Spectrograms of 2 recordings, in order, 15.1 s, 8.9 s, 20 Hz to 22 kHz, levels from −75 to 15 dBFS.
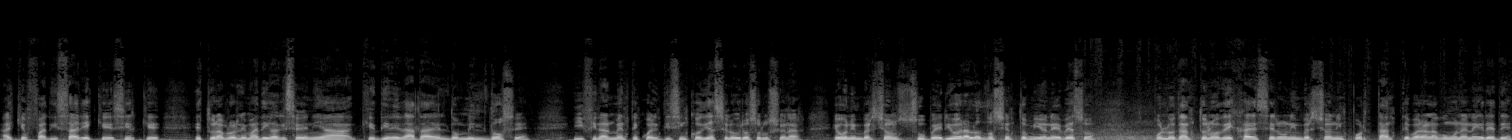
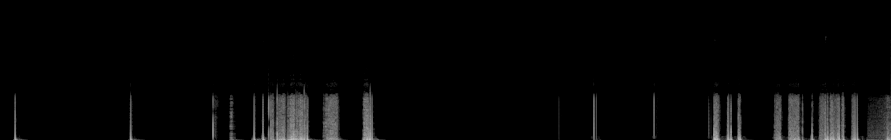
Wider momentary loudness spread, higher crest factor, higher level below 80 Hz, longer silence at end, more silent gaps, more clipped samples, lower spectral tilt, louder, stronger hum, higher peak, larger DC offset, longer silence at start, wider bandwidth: second, 7 LU vs 19 LU; second, 14 dB vs 24 dB; about the same, -42 dBFS vs -40 dBFS; about the same, 0 s vs 0 s; second, none vs 0.80-1.09 s, 1.15-1.28 s, 1.96-2.05 s, 4.26-5.58 s, 5.74-5.90 s, 6.12-6.52 s, 6.70-7.06 s; neither; about the same, -6.5 dB/octave vs -5.5 dB/octave; first, -16 LUFS vs -22 LUFS; neither; about the same, -2 dBFS vs 0 dBFS; neither; second, 0 s vs 0.15 s; first, 13.5 kHz vs 8.8 kHz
